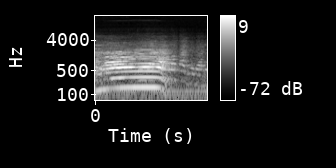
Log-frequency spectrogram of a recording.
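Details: A healthy Holstein Friesian dairy cow in a farm setting giving one long, steady low moo of about a second, ending with a slight drop in pitch.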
